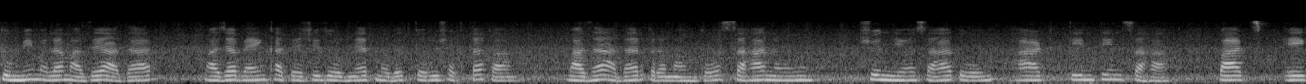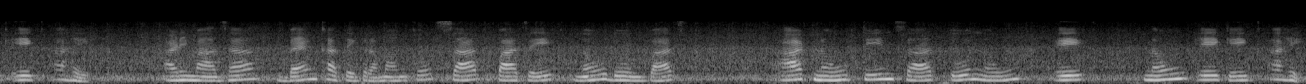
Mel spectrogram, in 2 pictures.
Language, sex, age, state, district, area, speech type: Marathi, female, 60+, Maharashtra, Palghar, urban, read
